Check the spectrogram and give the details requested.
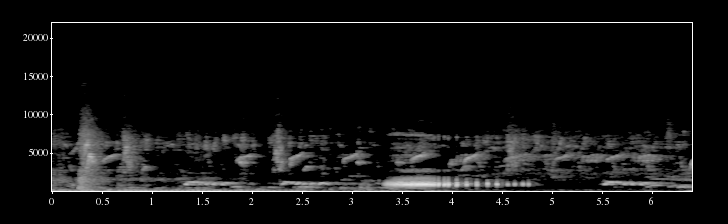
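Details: Caged decoy zebra dove's long call: softer rolling notes lead into a loud vibrant coo that dissolves into rapid staccato pulses, then quieter coos resume, amid steady high twittering of other birds and low rumble early on.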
